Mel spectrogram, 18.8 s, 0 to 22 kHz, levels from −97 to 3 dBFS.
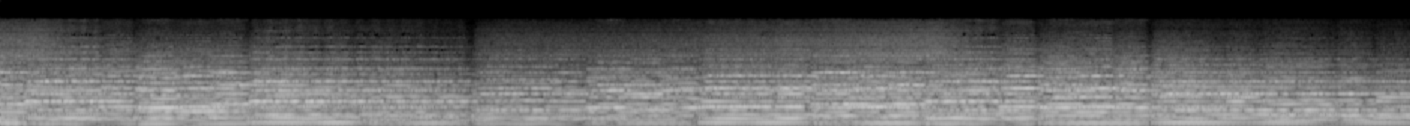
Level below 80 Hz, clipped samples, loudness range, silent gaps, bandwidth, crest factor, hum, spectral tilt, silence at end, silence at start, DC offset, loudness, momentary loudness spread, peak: -48 dBFS; under 0.1%; 5 LU; none; 11.5 kHz; 16 dB; none; -7 dB/octave; 0 s; 0 s; under 0.1%; -24 LUFS; 6 LU; -8 dBFS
